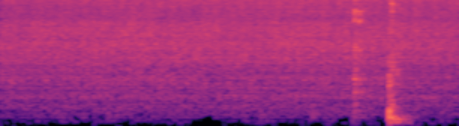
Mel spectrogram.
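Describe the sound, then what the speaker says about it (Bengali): Pancakes fry in a pan on a home stove with a steady, close sizzle throughout, broken near the end by two brief clinks of utensil on pan. "এবার প্যানকেকগুলো এদিকে ভাজি, হালকা আছে আস্তে আস্তে এটা হোক।"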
